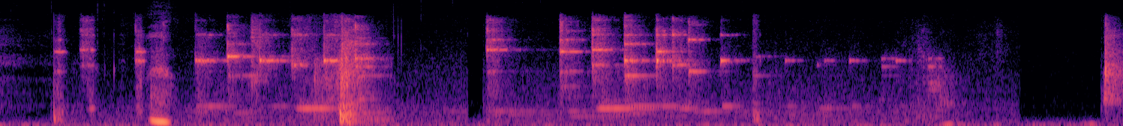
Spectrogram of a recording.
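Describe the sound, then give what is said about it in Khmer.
A phone's electronic ringtone sounds during a live interview: faint, high, chiming melodic notes in short runs, broken by pauses and soft thumps. “ក៏ប៉ុន្តែមានសម្លេងទូរស័ព្ទហៅលោកជានិច្ច”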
